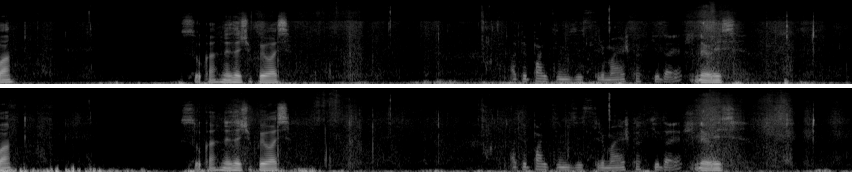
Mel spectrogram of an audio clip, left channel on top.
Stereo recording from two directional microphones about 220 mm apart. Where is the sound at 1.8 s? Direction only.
Centre (ahead or behind).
